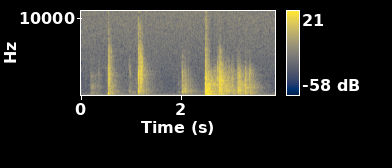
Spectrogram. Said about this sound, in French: Il entre, Maxime ferme la porte.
